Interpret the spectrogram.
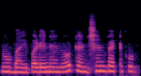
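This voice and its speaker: A woman's voice: fairly high pitch, flat delivery, fast talker, no echo, dull audio, close to an everyday voice. A woman reading the lines of a worried grown son who soothes his mother anxiously. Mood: soothing.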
